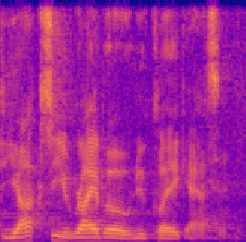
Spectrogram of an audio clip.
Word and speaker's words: deoxyribonucleic acid: Yeah, DNA is actually an abbreviation for a molecule called deoxyribonucleic acid. We're gonna pronounce it together. Okay, repeat after me. Deoxyribonucleic acid.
